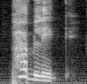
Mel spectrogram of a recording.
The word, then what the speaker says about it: public: Option D is pronounced public. So, going by that, we have mulatto having the stress on the second syllable, which is different from mystery on the first, pucker on the first, and public on the first.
